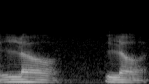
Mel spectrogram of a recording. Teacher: फिर आता है हमारा पार्श्विक व्यंजन, हवा जीभ के दोनों बगलों से निकलती है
